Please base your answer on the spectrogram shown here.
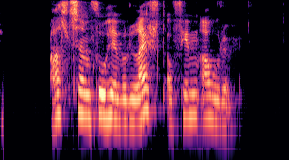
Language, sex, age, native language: Icelandic, male, 11, Icelandic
